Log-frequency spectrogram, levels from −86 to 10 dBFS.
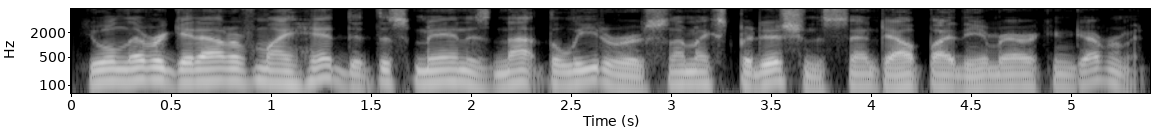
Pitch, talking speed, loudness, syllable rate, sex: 105 Hz, 265 wpm, -17 LUFS, 6.4 syllables/s, male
